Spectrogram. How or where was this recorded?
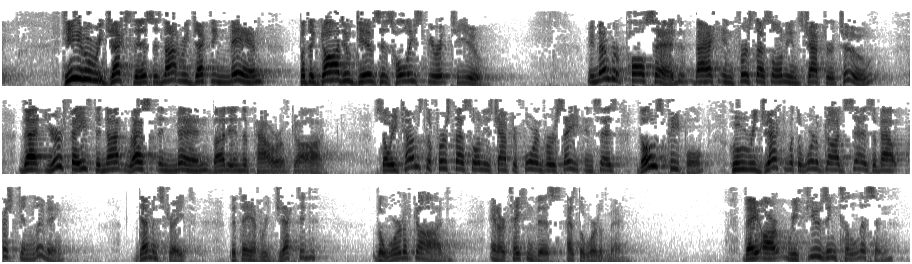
large echoing room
